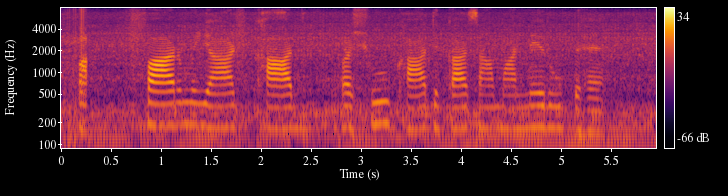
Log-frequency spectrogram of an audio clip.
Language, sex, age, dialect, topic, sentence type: Hindi, female, 36-40, Marwari Dhudhari, agriculture, statement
